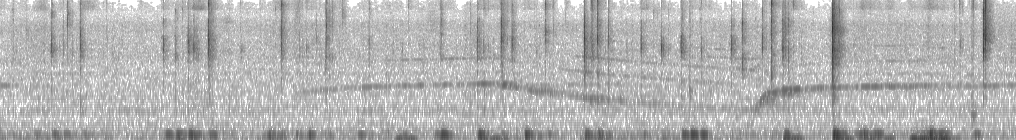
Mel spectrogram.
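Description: Typing on a computer keyboard: irregular runs of keystrokes with short pauses between them, each stroke a click with a dull low thud.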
